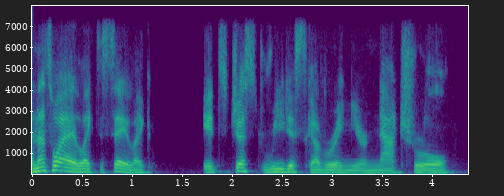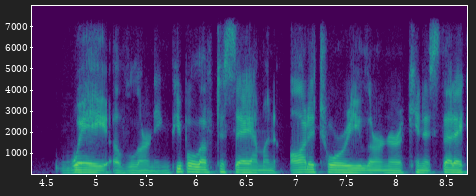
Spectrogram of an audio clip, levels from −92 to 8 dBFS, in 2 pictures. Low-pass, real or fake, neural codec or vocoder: 7.2 kHz; real; none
